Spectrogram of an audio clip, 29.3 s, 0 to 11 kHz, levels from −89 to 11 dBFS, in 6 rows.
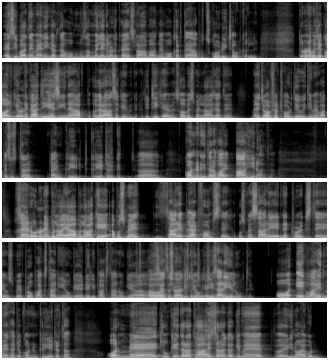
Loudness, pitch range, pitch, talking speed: -26 LUFS, 115-160 Hz, 135 Hz, 270 wpm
